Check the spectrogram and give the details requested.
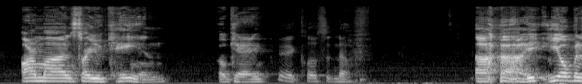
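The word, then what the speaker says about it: Arman Tsarukyan: one strong shot because i was pronouncing it armand sure you can but i was corrected armand saw you kayan okay close enough he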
